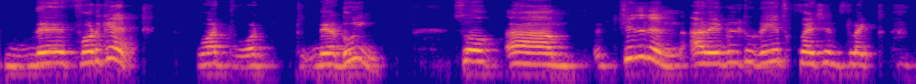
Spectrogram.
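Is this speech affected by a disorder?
Yes: cerebral palsy; present from birth.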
